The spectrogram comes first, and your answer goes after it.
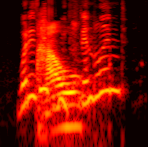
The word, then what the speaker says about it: Newfoundland: Because okay, that's how it's spelled. What is it? Newfoundland? Newfoundland.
